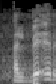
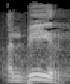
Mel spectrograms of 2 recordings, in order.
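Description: First: The middle has a glottal stop before the vowel. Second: The glottal stop is replaced by a long 'ee'.

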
